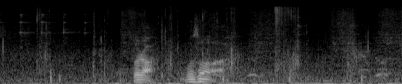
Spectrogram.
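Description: A man's footsteps walk across a hard floor.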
